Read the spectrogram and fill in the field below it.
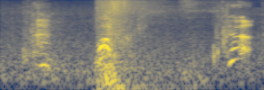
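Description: A short game chime sounds as a map opens.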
